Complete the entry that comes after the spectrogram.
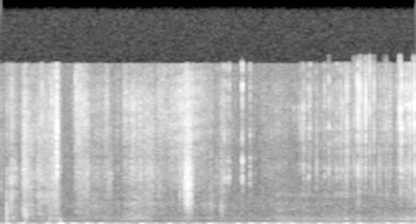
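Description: A blade held in the fingers scratches and scores across the light woven/felt backing of a carpet piece turned upside down on a cutting mat. The result is a quiet, muffled scratching with uneven, repeated short strokes and faint crunchy tearing, heavy in low rumble.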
